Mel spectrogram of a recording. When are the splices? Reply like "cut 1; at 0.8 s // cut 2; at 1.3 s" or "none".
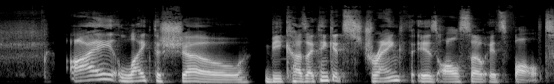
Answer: cut 1; at 2.6 s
